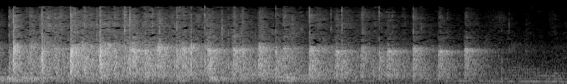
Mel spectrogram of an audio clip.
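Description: A small group of people clapping by hand: a quick, irregular patter of claps that dies away about five seconds in.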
